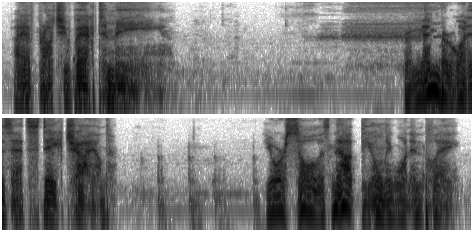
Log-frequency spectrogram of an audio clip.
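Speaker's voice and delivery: low, dark, menacing, ominous voice. Voicing a being whose breath is felt on the listener's neck: low, ominous voice. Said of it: "you hear a low, ominous voice".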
